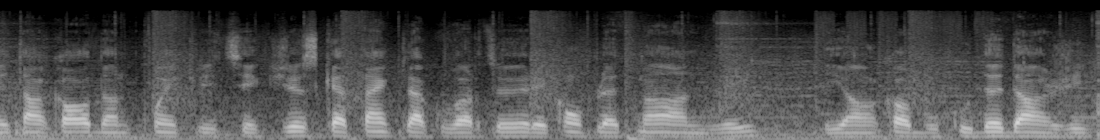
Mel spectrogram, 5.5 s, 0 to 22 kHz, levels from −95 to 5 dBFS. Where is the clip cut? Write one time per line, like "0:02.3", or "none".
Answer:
0:04.2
